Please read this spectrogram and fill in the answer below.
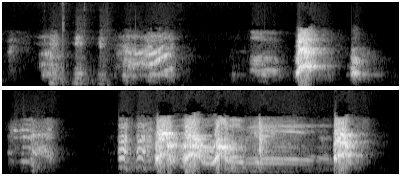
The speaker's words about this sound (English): God, the fucking dogs. Oh my gosh, you're safe. Shut up, dogs.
